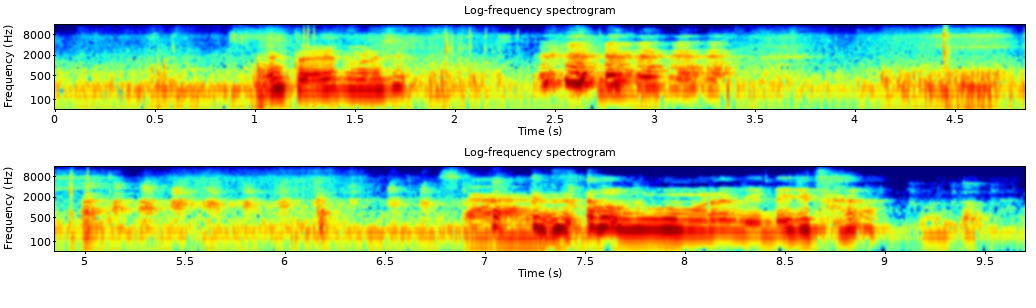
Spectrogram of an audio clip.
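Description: A young man laughs loudly and heartily.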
